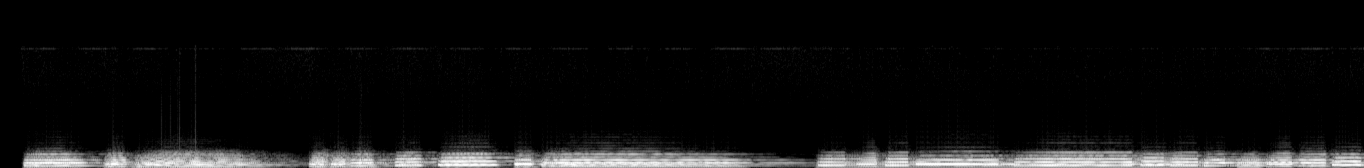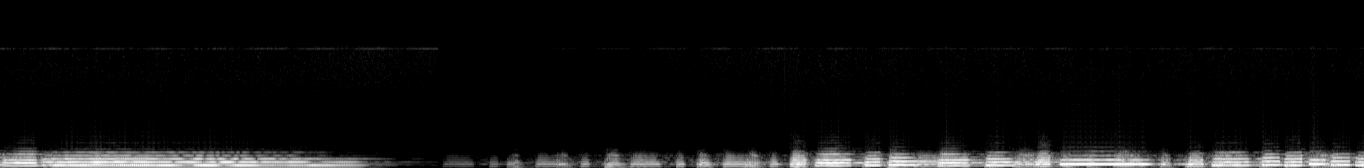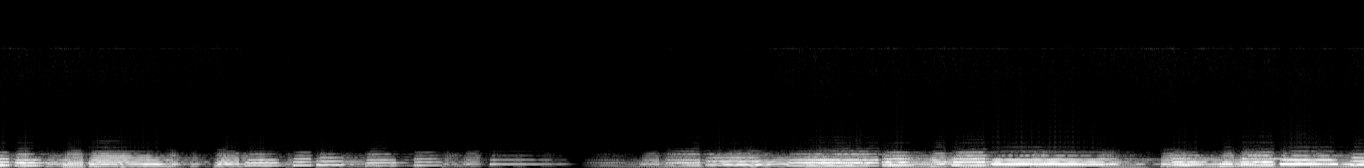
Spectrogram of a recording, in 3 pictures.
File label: Alphorn Solo; faulhorn schynige platte; Alphorn-Solo-bis-Trio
